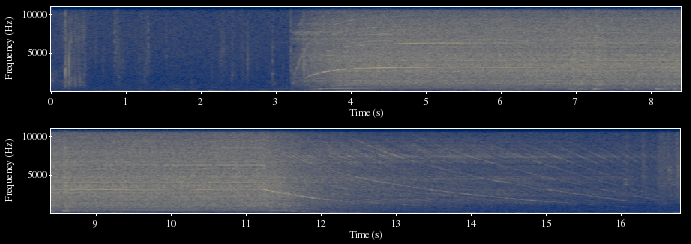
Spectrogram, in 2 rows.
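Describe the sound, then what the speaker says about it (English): A small vacuum cleaner cleaning out the pellet hopper of a Z Grill 10002B whirs up to a loud, steady high-pitched whine for about eight seconds, then spins down and fades. "I got my vacuum cleaner out here, and I'm getting it out."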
